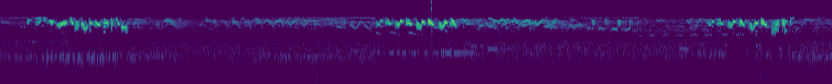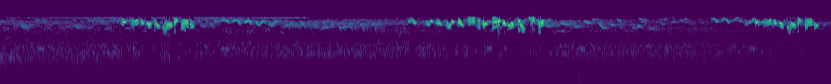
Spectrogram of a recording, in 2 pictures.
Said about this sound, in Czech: Pěnice hnědokřídlá je nenápadně šedě zbarvená, jen z vrchu křídel má výrazně rezavě hnědé políčko. Dříve se pro své šedé zbarvení jmenovala ostatně pěnice popelavá, jak ji vlastně ještě dodnes říkají někteří starší ornitologové.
